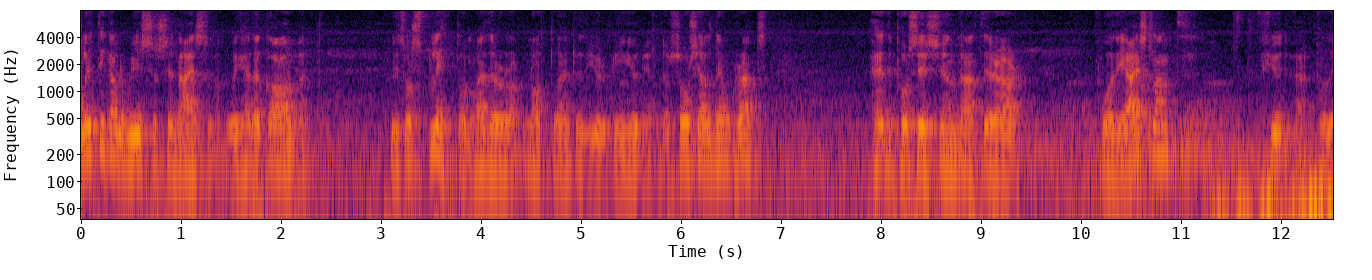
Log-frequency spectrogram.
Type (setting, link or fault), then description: setting, large echoing room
